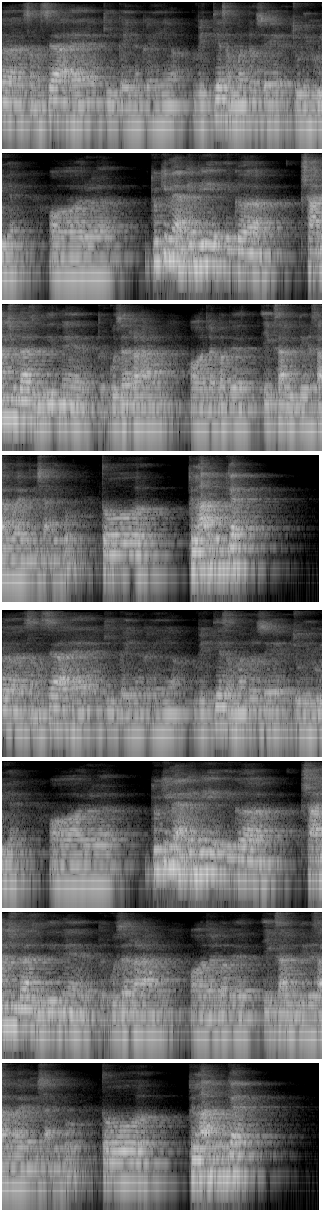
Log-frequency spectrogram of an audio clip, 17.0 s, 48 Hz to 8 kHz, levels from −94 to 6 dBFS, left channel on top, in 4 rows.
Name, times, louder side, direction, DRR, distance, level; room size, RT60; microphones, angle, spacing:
voice 1, 0.0-4.5 4.9-5.8 6.3-7.8 8.3-10.7 11.0-13.7 14.1-14.7 15.3-15.9, left 1 dB, 40° left, -3 dB, 0.5 m, -25 dB
2.9 x 2.0 x 3.6 m, 1.1 s
head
